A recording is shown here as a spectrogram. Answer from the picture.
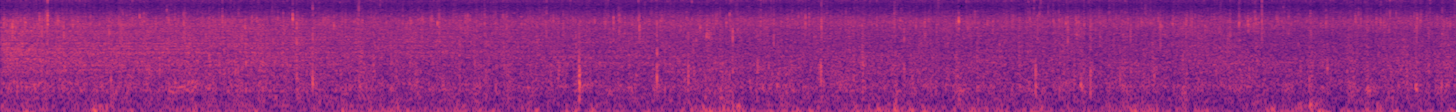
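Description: Steady rain falling, an even hiss with many sharp single drops ticking irregularly, one louder drop tick a little under three seconds in.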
